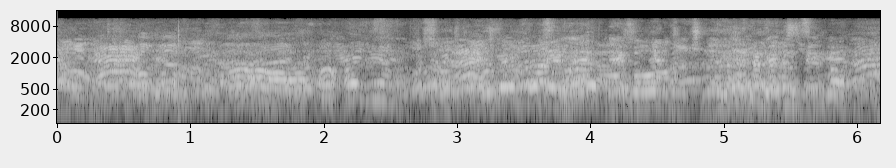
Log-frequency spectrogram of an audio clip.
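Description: Several people talking over one another close to the microphone: spectators' chatter beside the pitch.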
